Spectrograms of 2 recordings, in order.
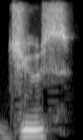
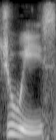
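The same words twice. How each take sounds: First: The letter I is silent. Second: The letter I is sounded. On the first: The speaker calls it right. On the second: The speaker calls it wrong.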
